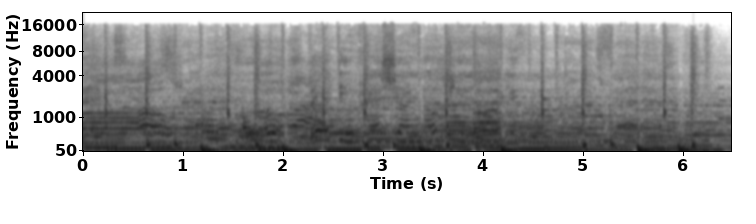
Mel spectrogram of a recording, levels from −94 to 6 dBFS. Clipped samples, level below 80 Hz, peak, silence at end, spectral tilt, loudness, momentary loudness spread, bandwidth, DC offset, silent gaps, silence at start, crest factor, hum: under 0.1%; -14 dBFS; 0 dBFS; 0 s; -5.5 dB/octave; -12 LUFS; 4 LU; 16.5 kHz; under 0.1%; none; 0 s; 10 dB; none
